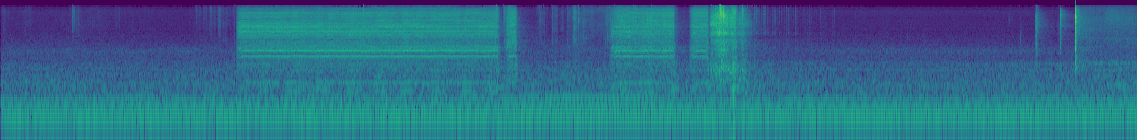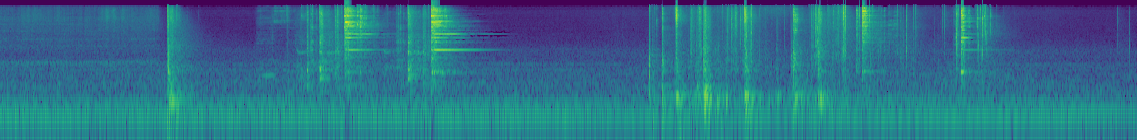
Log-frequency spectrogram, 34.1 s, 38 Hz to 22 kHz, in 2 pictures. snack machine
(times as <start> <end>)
9.1 11.9, 20.9 24.1, 26.8 32.2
